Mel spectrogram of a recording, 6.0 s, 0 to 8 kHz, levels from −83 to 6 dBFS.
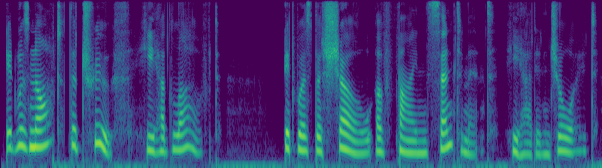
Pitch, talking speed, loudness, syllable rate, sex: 210 Hz, 180 wpm, -19 LUFS, 4.3 syllables/s, female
